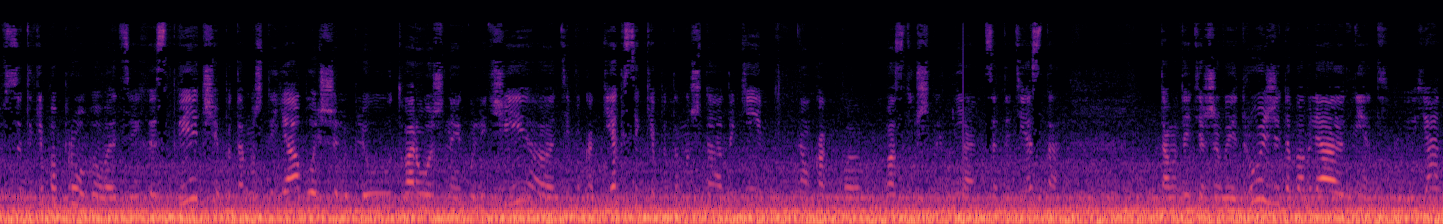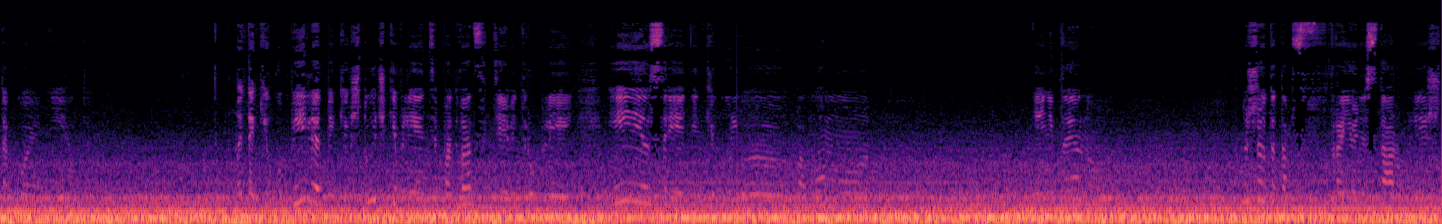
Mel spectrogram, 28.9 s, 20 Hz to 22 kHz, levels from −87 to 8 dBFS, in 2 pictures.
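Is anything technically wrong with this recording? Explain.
Yes. Damaged data in a compressed stream shows up four times, at 9.64, 17.72, 21.81 and 25.06 s. At each point the decoder meets corrupted or missing bytes it cannot parse, drops sync and skips forward to the next valid frame header before playback resumes. Each one is heard as a brief chirp or blip in the sound, an instant of garbled output where the bad frame would have been.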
